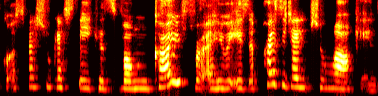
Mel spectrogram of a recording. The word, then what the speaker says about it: Zvonko: How do you pronounce your name, firstly? Zvonko, just like how you did.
